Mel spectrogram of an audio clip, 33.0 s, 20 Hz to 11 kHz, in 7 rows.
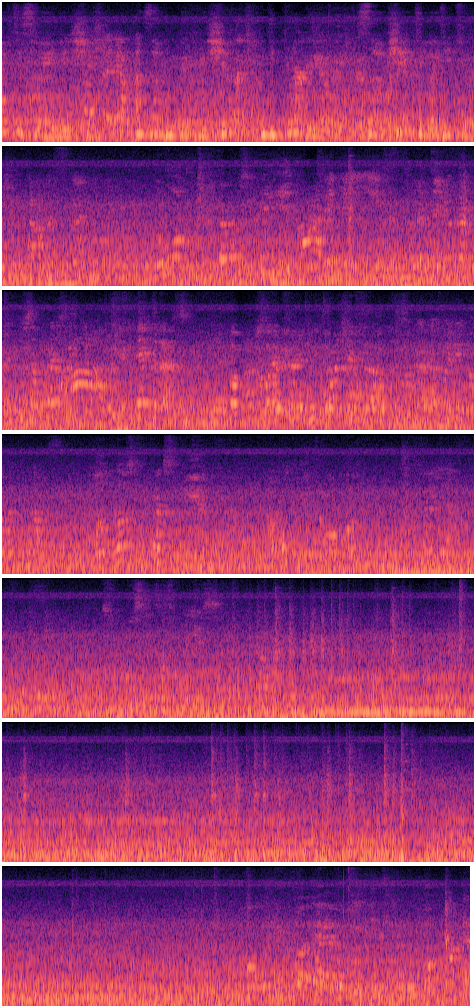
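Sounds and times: road and tyre rumble: 0.0s - 33.0s.

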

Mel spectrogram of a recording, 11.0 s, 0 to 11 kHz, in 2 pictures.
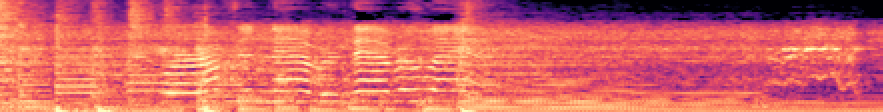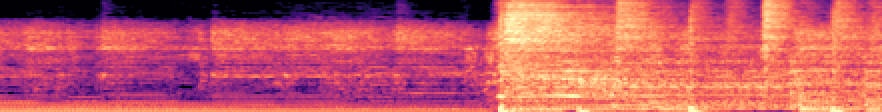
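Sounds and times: electric and bass guitar chord: 0.0s - 11.0s.

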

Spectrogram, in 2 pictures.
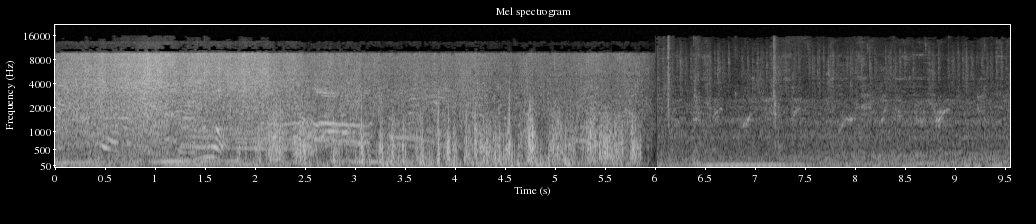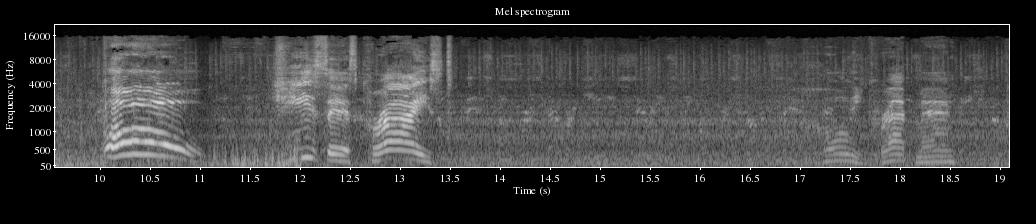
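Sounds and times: water rushing and spraying: 0.0s - 6.0s
car driving through floodwater: 0.0s - 19.0s
engine and road hum inside car: 0.0s - 19.0s
excited voices: 0.5s - 3.9s.

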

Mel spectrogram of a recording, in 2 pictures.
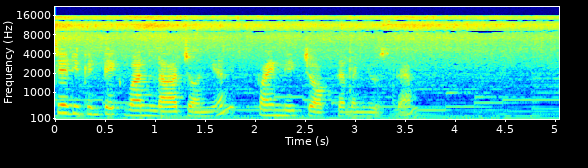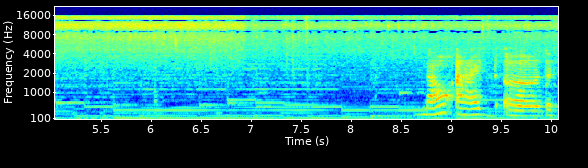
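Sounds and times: onions sizzling in hot oil: 0.0s - 10.0s
soft slow background music: 0.0s - 10.0s.

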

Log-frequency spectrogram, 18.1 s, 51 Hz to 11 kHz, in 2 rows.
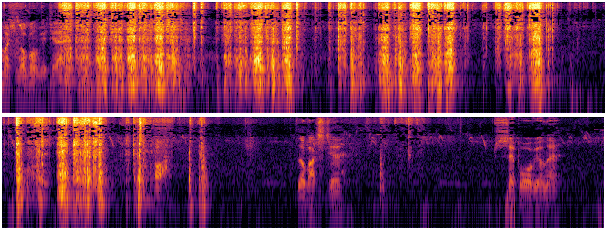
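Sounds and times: saw cutting wooden board: 0.8s - 8.4s, 9.2s - 11.5s.

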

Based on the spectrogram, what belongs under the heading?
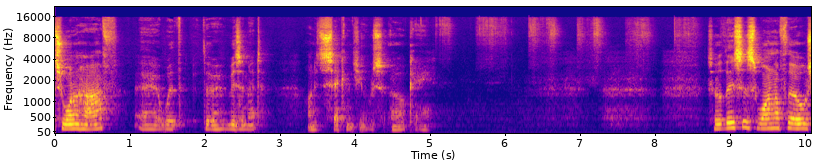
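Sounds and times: razor scraping stubble: 5.1s - 8.7s.

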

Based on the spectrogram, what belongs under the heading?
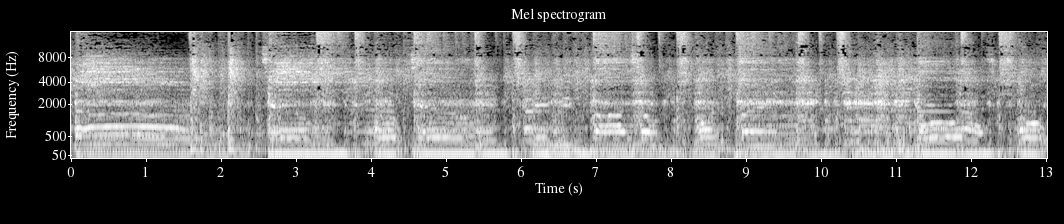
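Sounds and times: drum kit beat: 0.0s - 13.0s
electric bass: 0.0s - 13.0s.

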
